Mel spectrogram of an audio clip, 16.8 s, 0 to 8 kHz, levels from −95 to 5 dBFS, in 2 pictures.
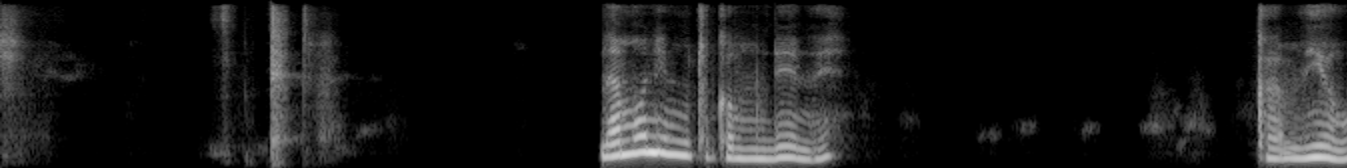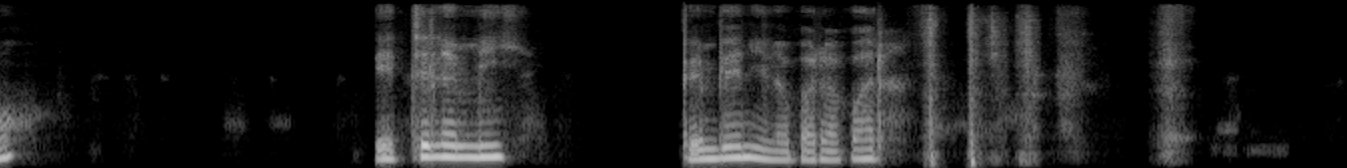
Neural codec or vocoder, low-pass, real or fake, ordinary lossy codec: codec, 16 kHz, 0.8 kbps, ZipCodec; 7.2 kHz; fake; AAC, 32 kbps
